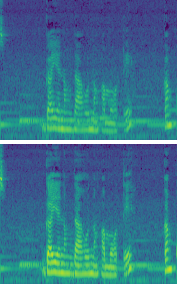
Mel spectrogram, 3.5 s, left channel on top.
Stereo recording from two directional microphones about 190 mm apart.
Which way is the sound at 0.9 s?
15° right (ahead or behind).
